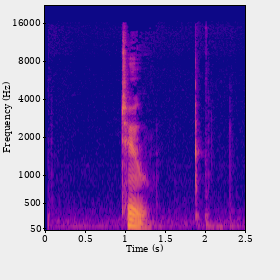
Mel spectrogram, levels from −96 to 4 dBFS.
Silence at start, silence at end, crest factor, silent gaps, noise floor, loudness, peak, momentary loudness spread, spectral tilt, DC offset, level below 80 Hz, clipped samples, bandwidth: 0.95 s; 0.6 s; 24 dB; none; -63 dBFS; -28 LUFS; -8 dBFS; 17 LU; -5 dB/octave; under 0.1%; -54 dBFS; under 0.1%; 16.5 kHz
